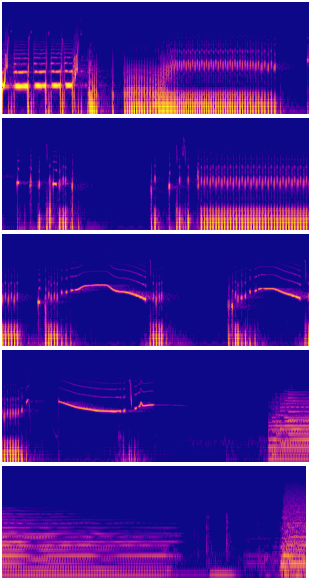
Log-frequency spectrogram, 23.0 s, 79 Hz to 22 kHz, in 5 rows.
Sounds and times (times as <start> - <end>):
Distortion: 0.0 - 22.9
Effects unit: 0.0 - 22.9.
